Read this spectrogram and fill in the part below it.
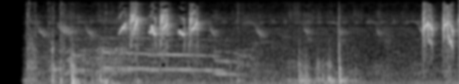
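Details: Cinereous tit song used as a tutor recording for songbirds: a quick burst of about six high, sharp chirped notes, with a faint falling tonal whistle underneath and soft low thumps and clicks around.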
